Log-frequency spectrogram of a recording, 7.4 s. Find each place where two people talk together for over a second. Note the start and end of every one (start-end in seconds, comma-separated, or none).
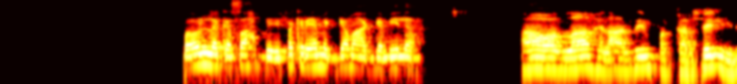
none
